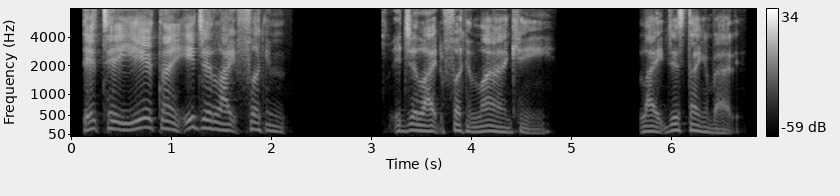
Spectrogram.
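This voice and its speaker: American speaker, mid-range pitch, blunt, heavy swearing, street slang, emphatic repetition, casual unscripted monologue. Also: a bit bright. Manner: blunt, heavily profane, slangy; repeats phrases for emphasis. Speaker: podcast host.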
